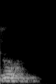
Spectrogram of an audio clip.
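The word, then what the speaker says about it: ρ: রো বাংলাতে রয়কার রো উচ্চারণ হচ্ছে রো পি না এটা হচ্ছে পি।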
